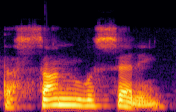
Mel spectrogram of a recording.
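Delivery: ordinary delivery, nothing marked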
